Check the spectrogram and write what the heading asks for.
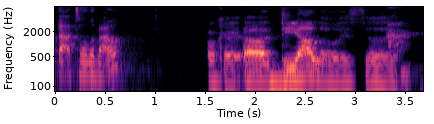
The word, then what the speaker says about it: Diallo: dialo and what that's all about okay uh Diallo is the pronunciation we're all good I know um you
